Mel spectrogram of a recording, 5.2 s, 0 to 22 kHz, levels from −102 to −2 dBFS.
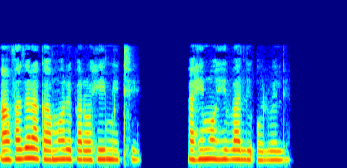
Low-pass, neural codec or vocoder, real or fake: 7.2 kHz; none; real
